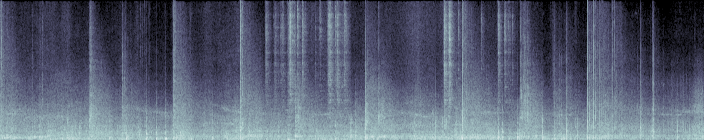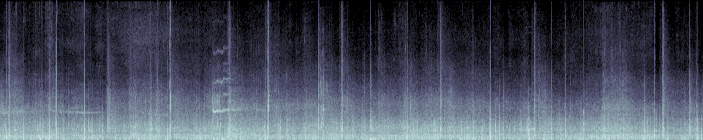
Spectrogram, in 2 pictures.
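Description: Dense New Year's Eve fireworks and firecrackers going off all around, an almost unbroken crackle of bangs many times a second. A couple of short whistles come through around the middle.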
